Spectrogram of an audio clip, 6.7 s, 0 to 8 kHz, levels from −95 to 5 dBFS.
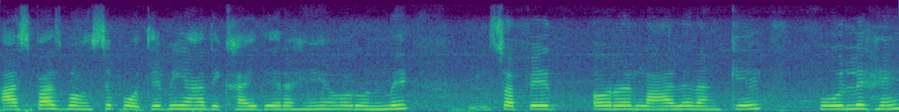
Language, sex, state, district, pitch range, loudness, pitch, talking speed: Hindi, female, Chhattisgarh, Bilaspur, 230-250 Hz, -16 LUFS, 240 Hz, 160 wpm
